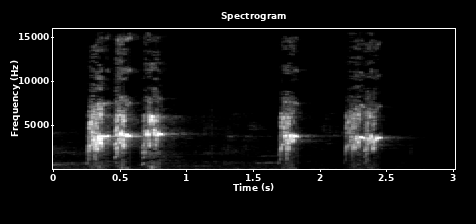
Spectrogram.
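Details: Javan myna, recording meant to prompt quiet mynas to sing: a fast cluster of three harsh chirps, then two shorter chirp bursts after a pause.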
